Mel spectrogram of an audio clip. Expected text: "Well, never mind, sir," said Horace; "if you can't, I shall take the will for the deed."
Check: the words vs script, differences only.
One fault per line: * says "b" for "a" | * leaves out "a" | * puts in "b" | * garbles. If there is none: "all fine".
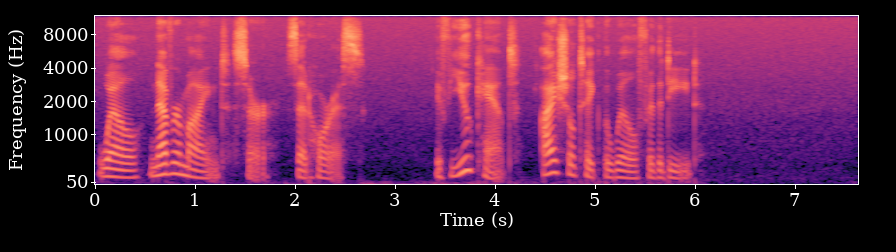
all fine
